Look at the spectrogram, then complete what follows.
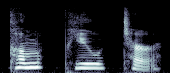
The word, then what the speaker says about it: computer: For example, the word computer has three syllables, computer. But we don't say them all equally. We stress the middle syllable, comw.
